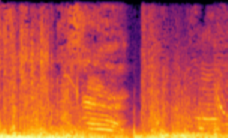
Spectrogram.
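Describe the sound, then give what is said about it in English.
Dense, continuous gunfire from people firing wildly in all directions as their camp falls into ruin. The barrage is loud and unbroken, with whining tonal streaks running through it. “they're just shooting off in all directions.”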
